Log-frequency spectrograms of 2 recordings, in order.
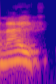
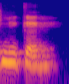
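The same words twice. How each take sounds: First: The name is pronounced the English way. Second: The name is pronounced the Greek way. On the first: The speaker calls it wrong. "lo pronuncian a la anglosajona" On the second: The speaker calls it right. "pero de Nike nada, es Nike"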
